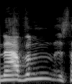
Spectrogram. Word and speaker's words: Navan: Talking of Ireland, you come from Navan. Am I saying that right? – Yeah.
